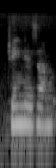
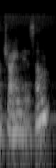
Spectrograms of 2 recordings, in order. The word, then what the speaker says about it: Jainism: the chain tradition and you can pronounce that Jainism or Jainism um so to begin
